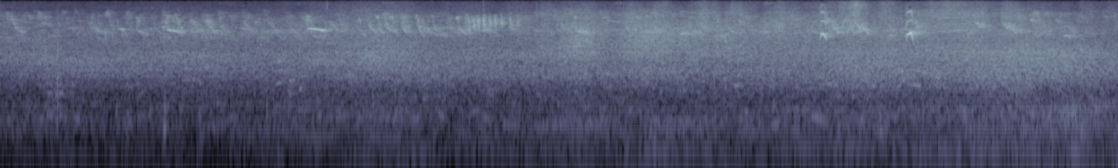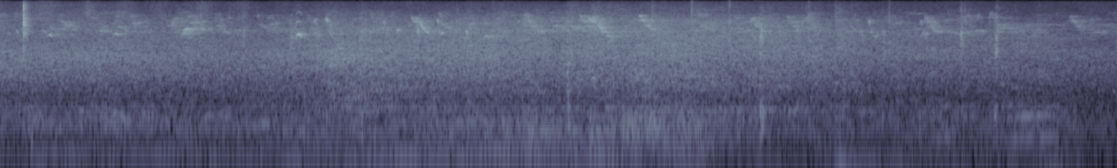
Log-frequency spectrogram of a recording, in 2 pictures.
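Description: Small birds chirping now and then over a steady rushing hiss, with a low rumble that swells through the middle and eases near the end.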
